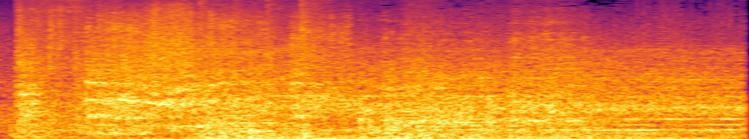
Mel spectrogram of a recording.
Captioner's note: roaring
